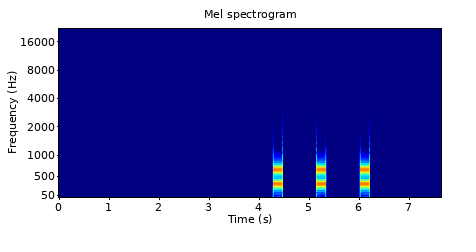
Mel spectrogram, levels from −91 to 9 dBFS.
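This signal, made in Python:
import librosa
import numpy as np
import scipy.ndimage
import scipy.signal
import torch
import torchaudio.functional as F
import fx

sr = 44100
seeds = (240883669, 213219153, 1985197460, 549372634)

y = fx.cadence(sr, length_s=1.96, low_hz=323.0, high_hz=658.0, on_s=0.19, off_s=0.68, level_db=-13.0)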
